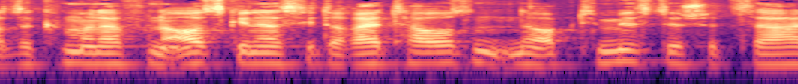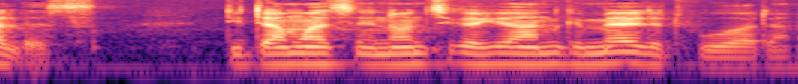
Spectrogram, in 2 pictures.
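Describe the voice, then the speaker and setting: Speaking very fast, a man with a medium-pitched voice keeps a monotone, flat intonation. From western Germany, Wuppertal. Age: 30s. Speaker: peer support worker, psychiatric survivors' association. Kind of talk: interview.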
